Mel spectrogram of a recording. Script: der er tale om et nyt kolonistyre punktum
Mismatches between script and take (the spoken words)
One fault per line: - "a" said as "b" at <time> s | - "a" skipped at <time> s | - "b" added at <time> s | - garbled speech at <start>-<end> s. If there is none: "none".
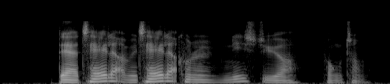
- "nyt" said as "tale" at 1.3 s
